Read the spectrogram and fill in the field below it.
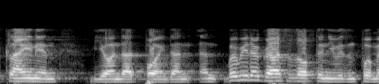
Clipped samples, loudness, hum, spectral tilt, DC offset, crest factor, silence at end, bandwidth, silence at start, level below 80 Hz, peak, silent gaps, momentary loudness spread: under 0.1%; -11 LUFS; none; -6.5 dB/octave; under 0.1%; 10 dB; 0 s; 5.4 kHz; 0.05 s; -40 dBFS; 0 dBFS; none; 9 LU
